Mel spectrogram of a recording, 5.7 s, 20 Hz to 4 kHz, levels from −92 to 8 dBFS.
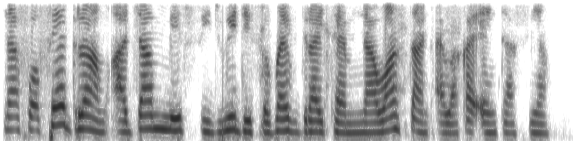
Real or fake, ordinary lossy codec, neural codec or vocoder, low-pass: real; none; none; 3.6 kHz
